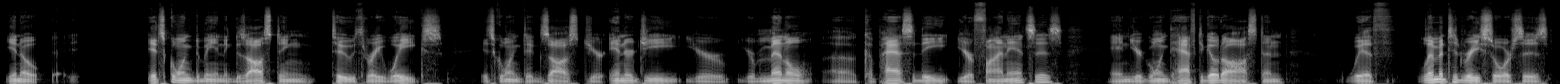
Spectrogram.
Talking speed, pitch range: 140 wpm, 70-90 Hz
